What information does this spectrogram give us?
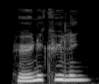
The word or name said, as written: hønekylling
